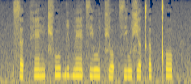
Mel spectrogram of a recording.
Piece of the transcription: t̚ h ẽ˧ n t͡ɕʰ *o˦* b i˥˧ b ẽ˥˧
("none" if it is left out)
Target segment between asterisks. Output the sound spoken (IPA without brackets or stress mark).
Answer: u˦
